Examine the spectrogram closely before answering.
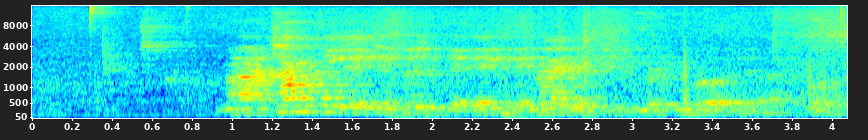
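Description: A man speaks calmly, lecturing in an echoing room.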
